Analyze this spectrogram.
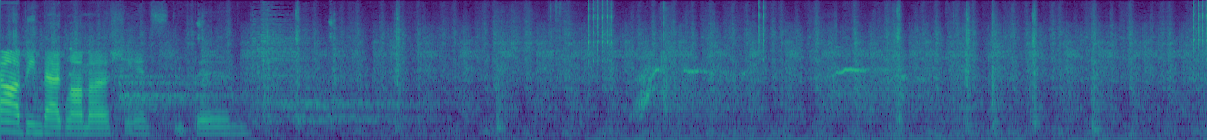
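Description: A generator engine rattles and clanks with metallic knocks.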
